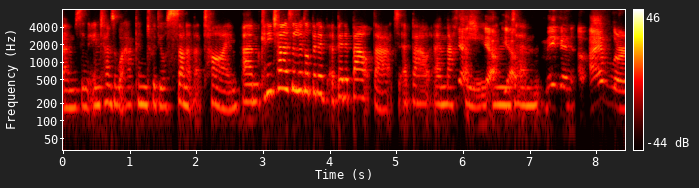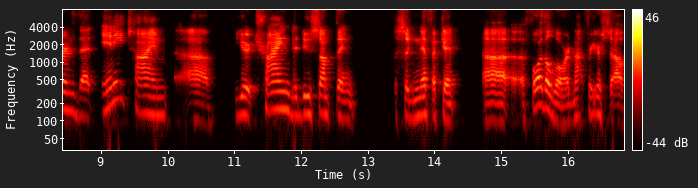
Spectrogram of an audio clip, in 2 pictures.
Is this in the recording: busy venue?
no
